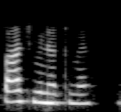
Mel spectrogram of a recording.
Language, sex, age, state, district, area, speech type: Urdu, female, 18-30, Bihar, Khagaria, rural, conversation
